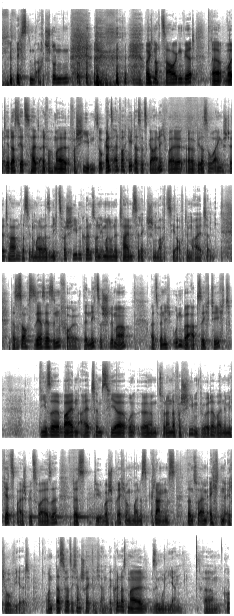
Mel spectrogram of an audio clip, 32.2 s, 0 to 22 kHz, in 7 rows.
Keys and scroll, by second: 17.1 Escape.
